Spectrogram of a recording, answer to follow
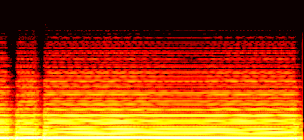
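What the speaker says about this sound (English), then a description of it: "we have one square wave, and we can add a second square wave if we want to" A Korg Minilogue XD analog synthesizer holds a steady, buzzy drone from two square-wave oscillators, loud and continuous with rich harmonics, after a couple of brief clicks at the start, with no voices.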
